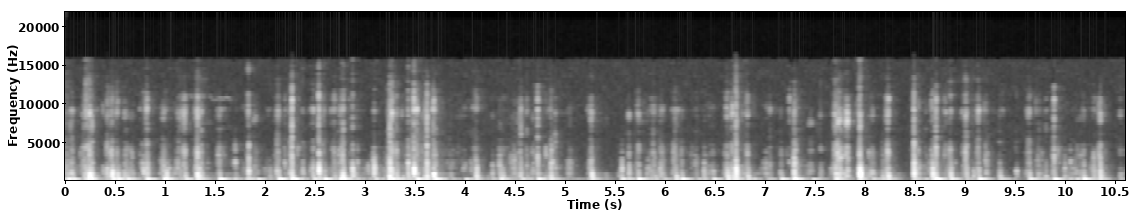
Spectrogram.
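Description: Fingertips type steadily on an Epomaker NiZ Plum Atom 68, a compact plastic mechanical keyboard with white and purple PBT keycaps. The keystrokes come as quick, short, muted clacks with a low-weighted thock and little ring. The typing flows continuously, with brief lulls around the middle and near the end.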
